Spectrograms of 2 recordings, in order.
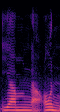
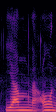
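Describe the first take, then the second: Both takes have the same delivery.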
